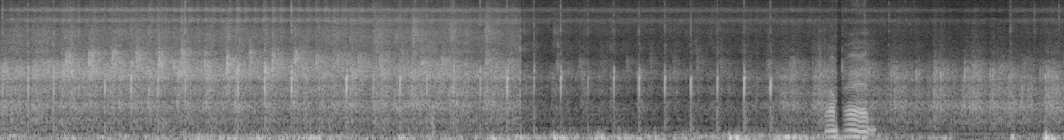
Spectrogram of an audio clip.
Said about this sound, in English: Oh, please, if you are clapping, yes, just do the clapping.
